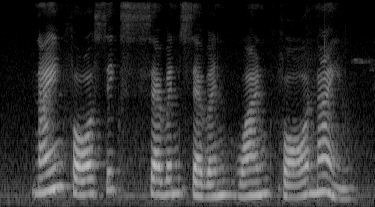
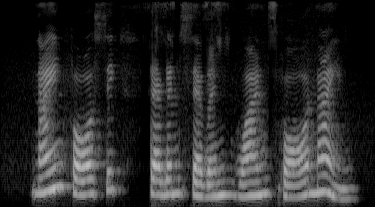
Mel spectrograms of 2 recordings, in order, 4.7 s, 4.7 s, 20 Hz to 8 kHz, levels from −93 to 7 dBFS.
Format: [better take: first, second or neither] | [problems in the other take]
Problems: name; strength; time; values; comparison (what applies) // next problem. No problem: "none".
first | noise reduction (neural mask model Resemble Enhance denoiser)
